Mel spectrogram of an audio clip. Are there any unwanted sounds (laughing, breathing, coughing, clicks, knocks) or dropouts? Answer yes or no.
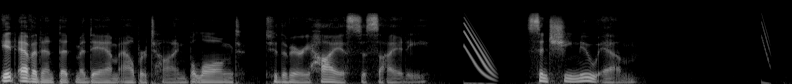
yes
